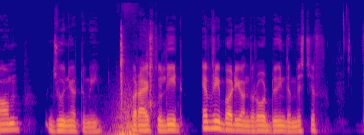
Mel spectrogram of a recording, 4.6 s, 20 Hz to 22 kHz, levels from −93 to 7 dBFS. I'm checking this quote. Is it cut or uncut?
cut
